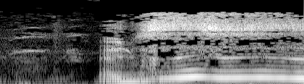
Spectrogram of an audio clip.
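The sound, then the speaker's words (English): A man's voice imitates a cow being killed with a drill: after a brief quiet moment, a loud, drawn-out moaning wail swoops upward, then holds a steady, strained pitch for about a second. “He's killing cows with a drill. Yeah. What would that sound like? I'll be the cow.”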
